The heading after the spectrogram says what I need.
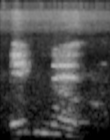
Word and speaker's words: Ignant: scamman Jay Hawkins guys This song is called ignant and and that's how it's pronounced ignant ignant and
